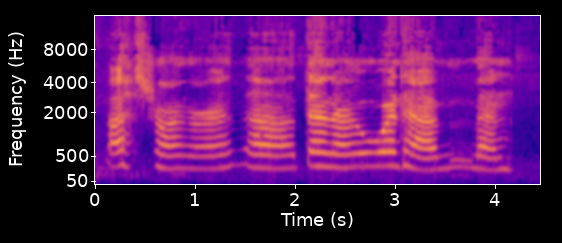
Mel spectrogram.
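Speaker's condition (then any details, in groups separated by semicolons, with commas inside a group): ALS; onset in pinky finger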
